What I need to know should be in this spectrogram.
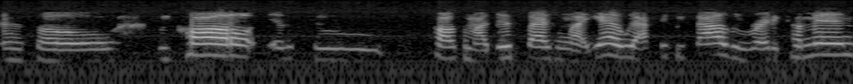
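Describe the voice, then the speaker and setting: A woman with a Southern US accent, fairly high-pitched, with lively intonation and a fairly quick pace. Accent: Southern US (Georgia). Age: 30s. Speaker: trainee truck driver. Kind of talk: casual interview chat.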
